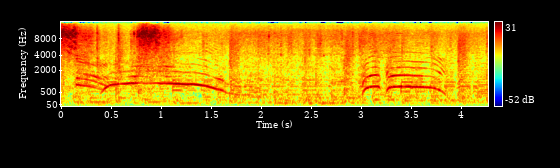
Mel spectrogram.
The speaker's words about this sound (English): The boat boys have breezed over the finish line. They're now ahead by 2 points. And there's a sporting round of applause from the opposition.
